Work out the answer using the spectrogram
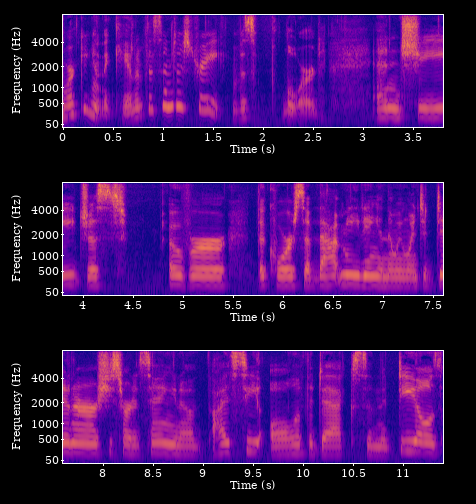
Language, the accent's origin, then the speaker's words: English; Virginia, United States; now in Seattle, United States; I'm from Virginia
